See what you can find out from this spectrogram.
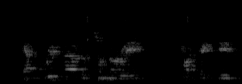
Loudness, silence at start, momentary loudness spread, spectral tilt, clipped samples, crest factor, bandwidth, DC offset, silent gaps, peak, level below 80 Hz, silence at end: -49 LUFS; 0.2 s; 9 LU; -2.5 dB/octave; under 0.1%; 16 dB; 11 kHz; under 0.1%; none; -34 dBFS; under -90 dBFS; 0 s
